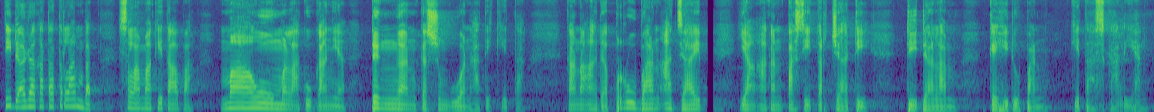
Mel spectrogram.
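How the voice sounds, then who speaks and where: An older male pastor with a mid-range voice delivers a sermon at a moderate pace during a church service. He frequently puts rhetorical questions to the congregation, and the recording carries the echo of a church hall.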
